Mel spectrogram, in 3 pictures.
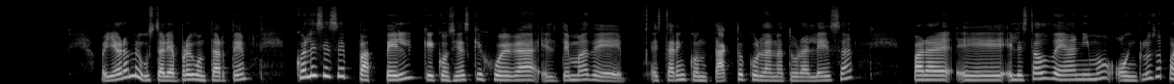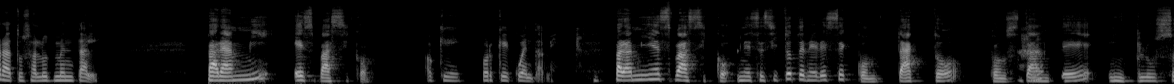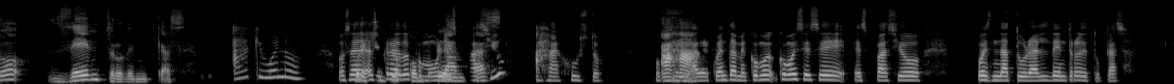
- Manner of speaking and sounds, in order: chuckle
- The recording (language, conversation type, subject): Spanish, podcast, ¿Qué papel juega la naturaleza en tu salud mental o tu estado de ánimo?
